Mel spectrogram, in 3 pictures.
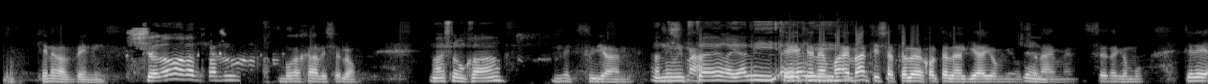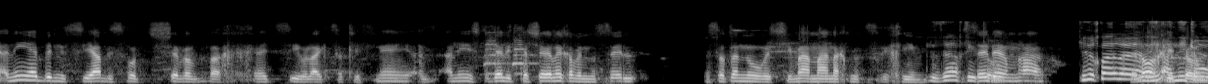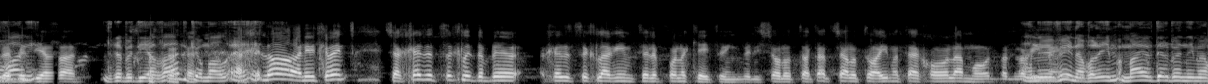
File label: Call recording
